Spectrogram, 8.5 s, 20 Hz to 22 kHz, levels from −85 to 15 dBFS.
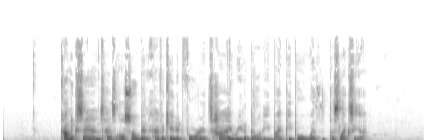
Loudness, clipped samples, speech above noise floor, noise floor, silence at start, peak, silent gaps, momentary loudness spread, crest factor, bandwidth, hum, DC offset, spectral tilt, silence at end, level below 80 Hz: -30 LUFS; under 0.1%; 35 dB; -64 dBFS; 1.2 s; -8 dBFS; none; 8 LU; 24 dB; 16 kHz; none; under 0.1%; -5 dB/octave; 1.15 s; -54 dBFS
